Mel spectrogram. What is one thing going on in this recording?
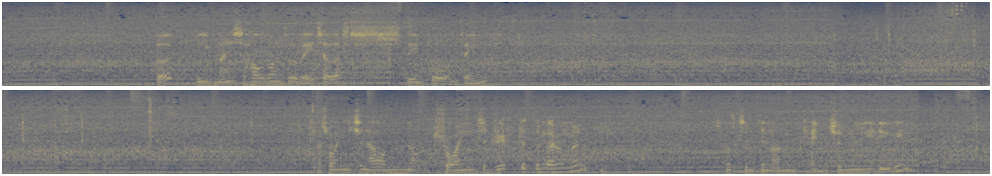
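A car engine hums steadily and changes pitch as it speeds up and slows down.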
